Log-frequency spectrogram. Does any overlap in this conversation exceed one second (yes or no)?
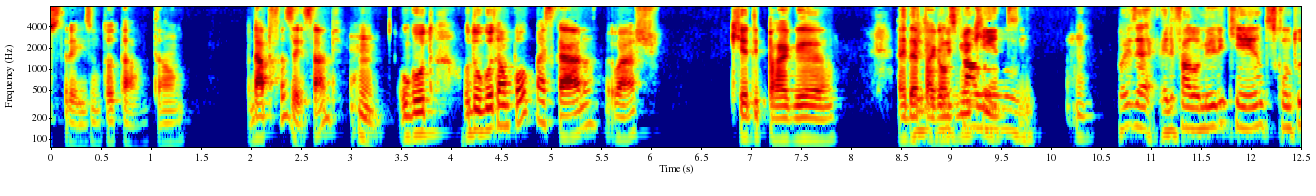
yes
